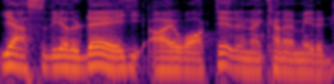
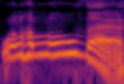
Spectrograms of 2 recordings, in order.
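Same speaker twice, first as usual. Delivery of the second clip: very high-pitched, joking, playful put-on voice; 4 dB louder than usual. Retelling greeting the puppy begging for food: Bane voice. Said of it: "calling him a Bane Corso".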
